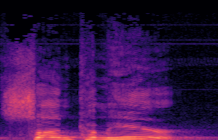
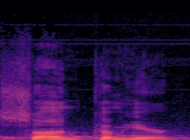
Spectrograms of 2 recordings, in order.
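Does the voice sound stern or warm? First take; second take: warm; stern. First: The voice sounds warm and happy. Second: The voice sounds stern and threatening. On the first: Something good is going to be shared. "the tone of his voice that time said, "I have something I want to share with you, and it's good."" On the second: The listener is in trouble. "just the tone of his voice made you think, "Okay, what have I done this time? Or I'm in trouble.""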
